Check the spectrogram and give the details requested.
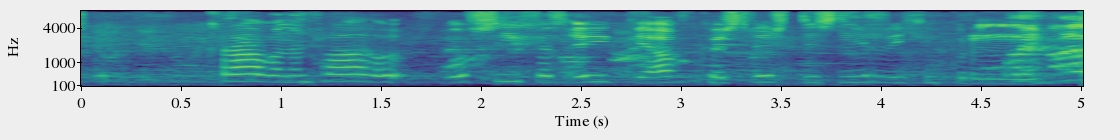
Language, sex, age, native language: Icelandic, female, 15, Icelandic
